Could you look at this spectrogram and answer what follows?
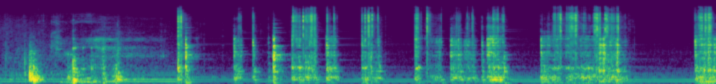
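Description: Rewound microwave-oven transformer humming steadily under a dead short of its heavy secondary, with loud irregular crackling and snapping from about two seconds in as a steel tool arcs against a steel bar and throws sparks.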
